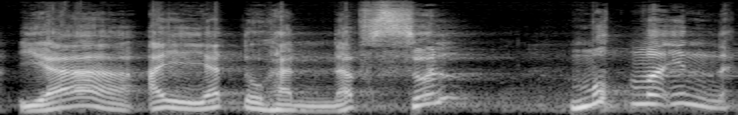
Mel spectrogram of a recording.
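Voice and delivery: drawn-out opening of a recited verse; Quran recitation. Acted. Preacher reciting the verse to the congregation, drawn-out chant. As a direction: stretch the first words like tilawah.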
